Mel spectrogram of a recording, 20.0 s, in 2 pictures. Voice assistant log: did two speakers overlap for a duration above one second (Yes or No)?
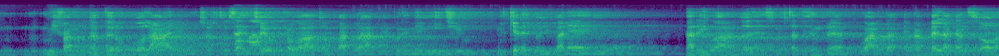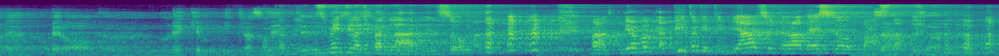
Yes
